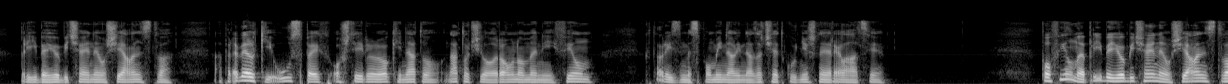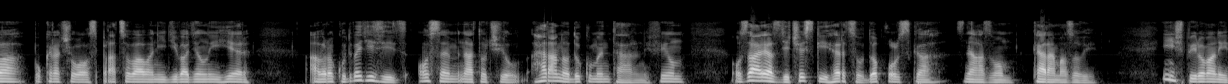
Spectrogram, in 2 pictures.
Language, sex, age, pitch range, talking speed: Slovak, male, 30-49, 105-130 Hz, 115 wpm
